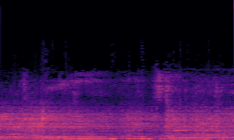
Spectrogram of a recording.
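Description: Live electric guitar music played through an amplifier, with long held notes that step and slide to new pitches every half second or so.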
